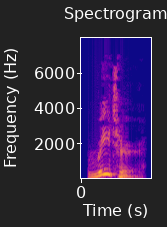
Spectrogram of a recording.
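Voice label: "rhetor", British English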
